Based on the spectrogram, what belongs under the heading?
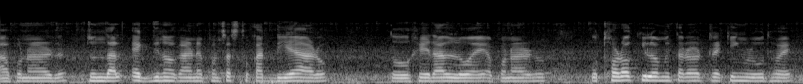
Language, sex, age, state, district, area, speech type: Assamese, male, 18-30, Assam, Nalbari, rural, spontaneous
